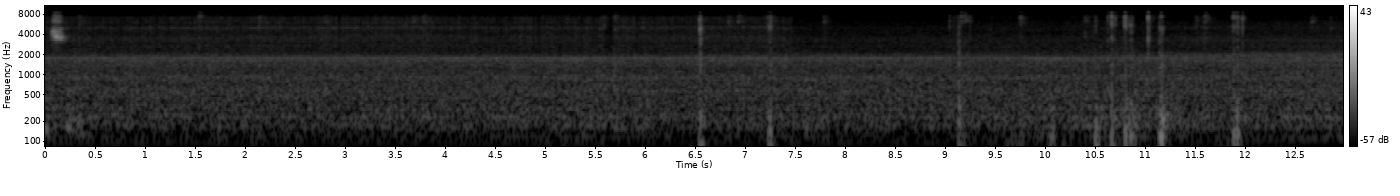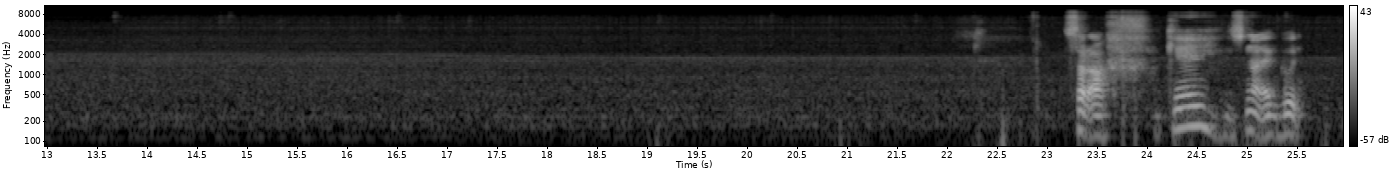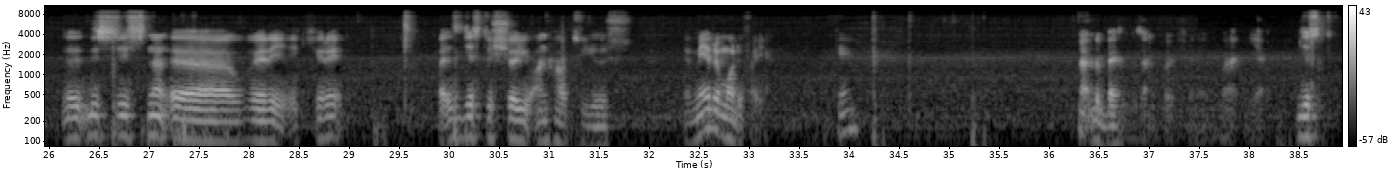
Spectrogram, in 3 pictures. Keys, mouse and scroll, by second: 0.2 click, 1.7 scroll down 2, 2.1 middle click, 3.6 click, 5.5 click, 6.7 alt+shift+click, 7.7 click, 9.7 middle click, 10.6 ctrl+z, 11.5 alt+shift+click, 12.6 click, 14.7 click, 15.6-16.3 scroll up 2, 16.3 click, 17.2 click, 20.1 click, 20.8 click, 21.9 scroll down 3, 22.2 middle click, 23.0-23.4 scroll down 1, 23.4-23.9 scroll up 1, 23.9 shift+middle click, 23.9-24.3 scroll up 1, 25.2 click, 25.7-26.3 scroll up 2, 26.3 click, 26.8 shift+click, 27.8 click, 30.0 s, 31.3 middle click, 33.1 scroll down 1, 33.5-34.1 scroll up 1, 34.2 e, 35.1 s, 36.9 click, 38.8 scroll down 1.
